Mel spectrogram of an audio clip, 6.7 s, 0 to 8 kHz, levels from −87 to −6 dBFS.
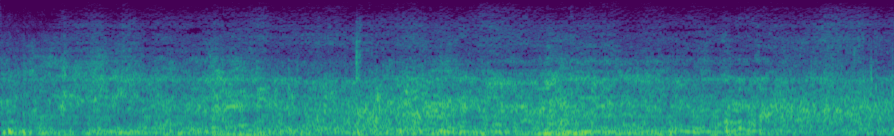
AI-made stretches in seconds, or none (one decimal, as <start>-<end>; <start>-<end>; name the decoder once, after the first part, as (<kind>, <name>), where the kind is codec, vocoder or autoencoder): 0.0-2.0 (codec, SNAC); 3.2-5.8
